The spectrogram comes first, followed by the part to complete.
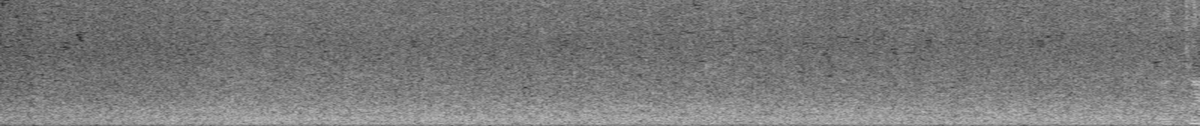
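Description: Steady rushing noise of torrential rain and water, even and unbroken throughout.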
